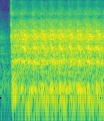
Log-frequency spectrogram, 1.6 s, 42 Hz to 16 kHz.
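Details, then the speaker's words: 2004 Honda CBR600RR: with the lights and tach on, the starter spins briefly and the engine never fires because the fuel pump doesn't prime. A busted ignition switch fails to activate the fuel pump circuit; grounding that circuit made the pump prime. "However, you probably couldn't hear, but the fuel pump did not prime on this. So nothing's activating my fuel pump circuit."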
